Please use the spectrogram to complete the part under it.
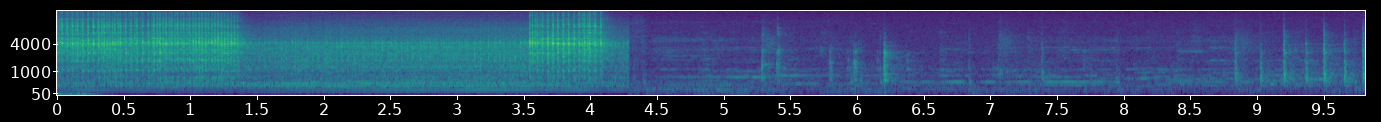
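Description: An angle grinder with speed control grinds on a cam gear in two loud, high-pitched bursts, then cuts out, leaving scattered light metallic ticks and taps close by.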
